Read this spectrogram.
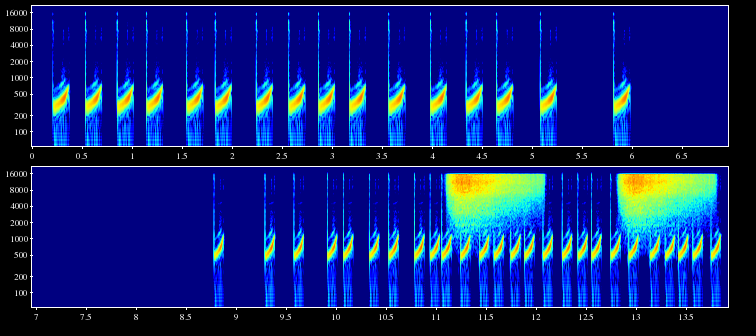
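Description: Short rising bloops pop in quick succession as small balls tumble down.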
